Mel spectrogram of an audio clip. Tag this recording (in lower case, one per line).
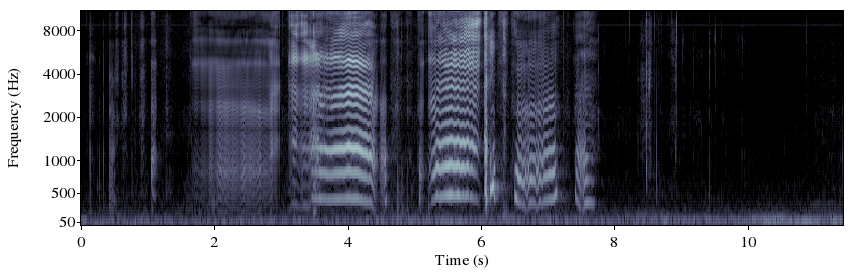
crying
human voice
